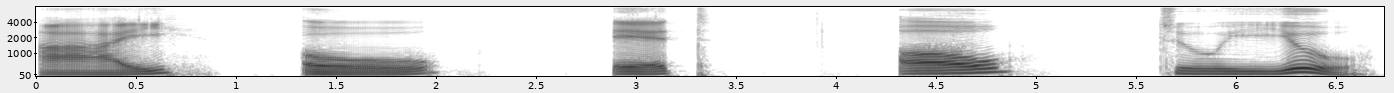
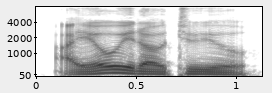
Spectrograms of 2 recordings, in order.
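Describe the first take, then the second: First: Each word said separately, slow; robotic, one word at a time; "I owe it all to you" broken into single words. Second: "I owe it all to you" smooth, with flapped T; linked it all. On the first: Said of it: "vamos falar agora de uma maneira não robótica". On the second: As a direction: run "it all" together as "ir all". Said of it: "esse T vai ficar com som de R". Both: Shown as a demonstration.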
